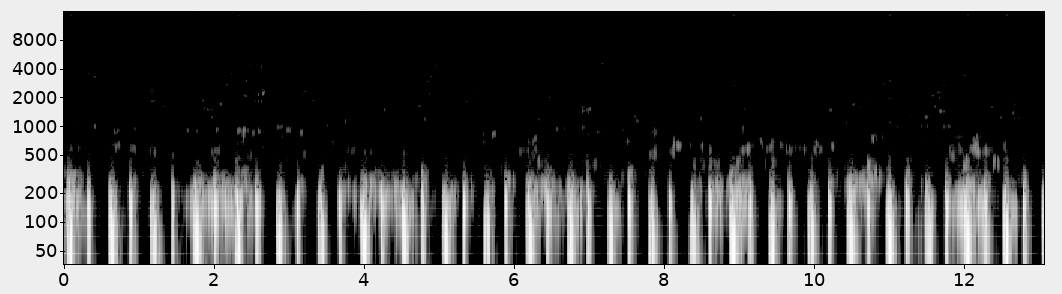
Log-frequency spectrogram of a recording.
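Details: Own heartbeat recording during breath-holds and panting (hyperventilation), rate speeding and slowing: regular low thumps around 110 a minute with odd sounds; normal heart sounds with rate changes.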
